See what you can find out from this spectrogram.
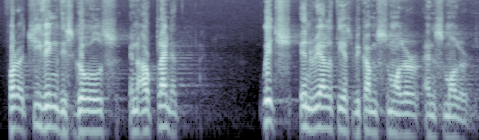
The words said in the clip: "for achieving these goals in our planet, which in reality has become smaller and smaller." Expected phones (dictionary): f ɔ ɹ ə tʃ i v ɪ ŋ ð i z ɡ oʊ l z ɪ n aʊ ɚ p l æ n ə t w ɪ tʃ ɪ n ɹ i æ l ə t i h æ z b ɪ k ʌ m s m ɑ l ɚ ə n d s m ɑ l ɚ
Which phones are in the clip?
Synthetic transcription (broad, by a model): f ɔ ɹ ə tʃ i v ɪ ŋ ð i s ɡ oʊ l s ɪ n aʊ ɚ p l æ n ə t w ɪ tʃ ɪ n ɹ i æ l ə t i h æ s b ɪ k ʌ m s m ɑ l ɚ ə n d s m ɑ l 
